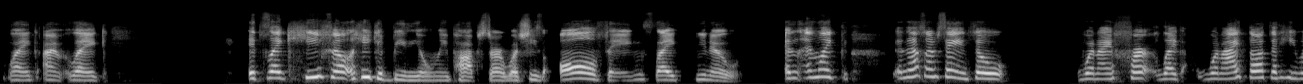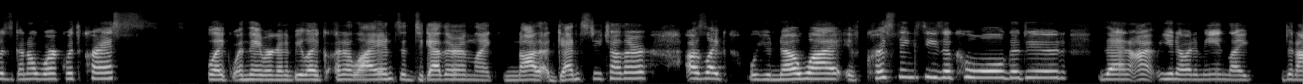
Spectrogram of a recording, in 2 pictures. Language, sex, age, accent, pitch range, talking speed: English, female, 20-39, American, 210-270 Hz, 195 wpm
